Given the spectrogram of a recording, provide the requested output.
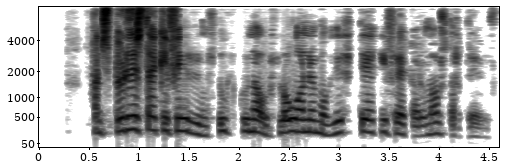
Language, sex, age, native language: Icelandic, female, 50-59, Icelandic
